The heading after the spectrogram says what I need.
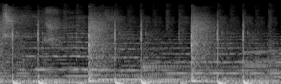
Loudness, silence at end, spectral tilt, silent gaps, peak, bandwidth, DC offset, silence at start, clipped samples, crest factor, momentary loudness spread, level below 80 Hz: -21 LUFS; 0 s; -4.5 dB/octave; none; -2 dBFS; 18.5 kHz; under 0.1%; 0 s; under 0.1%; 18 dB; 3 LU; -24 dBFS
